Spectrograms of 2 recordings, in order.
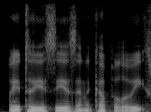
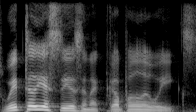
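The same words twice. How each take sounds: First: Said in the usual way. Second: Loud, high mock boast; hammed-up boast. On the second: Streamer boasting about weeks to come, hammed up loud. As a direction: belt out the catchphrase, pitched up high. Repeats catchphrase three different ways.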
